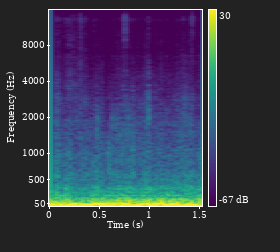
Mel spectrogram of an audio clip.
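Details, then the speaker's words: 2026 Honda HR-V EX-L, about 4,000 miles, on a dirt road after the two bad trim rattles were fixed with cloth tape: only steady low tyre and road rumble, no buzzing or ticking, cabin quiet. "So, I fixed the two rattles that were bad with the car just by using a little bit of that cloth tape."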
